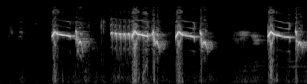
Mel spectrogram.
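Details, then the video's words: Male bar-winged prinia singing: bright, sharp high whistled phrases ending in buzzy descending notes, about four bursts in three seconds, loud and clear against a quiet background. "PRENJAK JANTAN GACOR burung bahan cepat respon dengan suara ini"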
